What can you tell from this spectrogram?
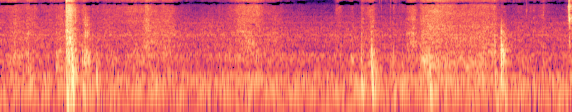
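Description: Cardboard mailer box being handled and opened: a sharp knock of the box about a second in, then a few lighter clicks and scrapes of cardboard as the lid flap is pulled up.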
